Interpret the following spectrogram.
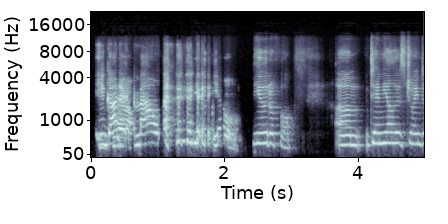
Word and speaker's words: Mouw: I need like a phonetic pronunciation. You got it, Mount.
